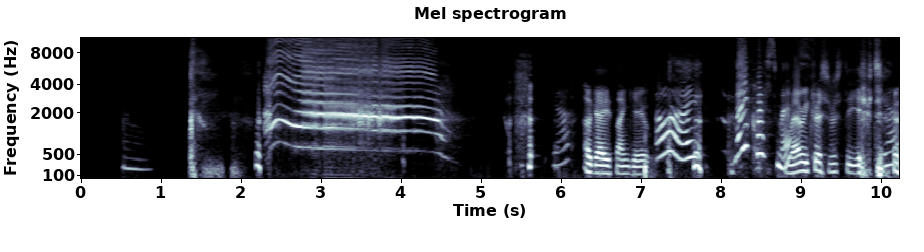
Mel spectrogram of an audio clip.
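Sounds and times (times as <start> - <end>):
speech: 2.2 - 2.5, 6.3 - 10.2
person imitating a boy screaming: 2.3 - 4.8.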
